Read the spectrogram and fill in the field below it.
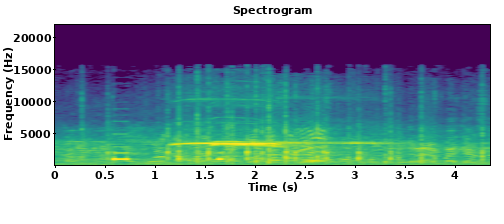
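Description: A whistle blows sharply.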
